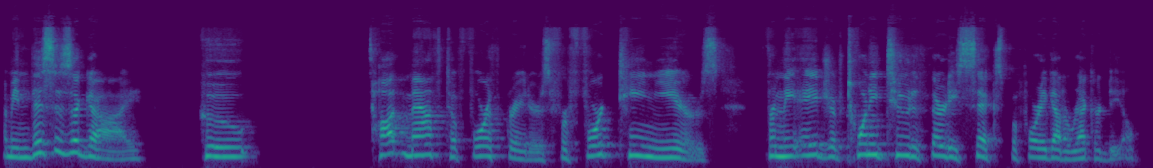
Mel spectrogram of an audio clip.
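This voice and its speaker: A man's voice: high voice, lively intonation, unhurried, creaky. A man answering as a guest author in a conversational interview, often repeating words as he thinks aloud.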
